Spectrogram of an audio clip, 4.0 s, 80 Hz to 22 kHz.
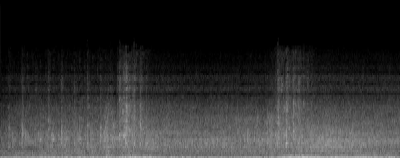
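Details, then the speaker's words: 2016 Ram 1500 5.7 Hemi petrol V8, 52,944 miles, revved twice. A raspy puffing exhaust sound comes from leaking exhaust manifolds, as the customer had diagnosed. "oh did you hear that i heard exhaust leak"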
